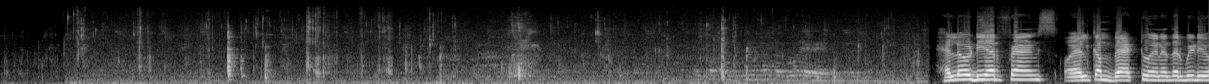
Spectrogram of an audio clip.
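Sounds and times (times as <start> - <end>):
chewing and crunching food: 0.0 - 9.3.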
